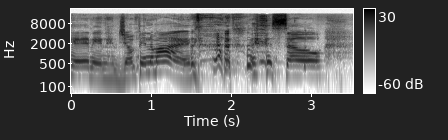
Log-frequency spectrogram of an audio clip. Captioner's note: laughter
